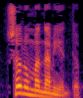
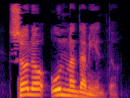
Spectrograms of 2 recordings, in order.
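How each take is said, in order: First: "Solo" lifted and leaned on, rest of the phrase falls away; stress on solo. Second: "un" stretched and lifted higher, as in just one; stress on un. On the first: Preacher stressing "Solo" to the radio listeners. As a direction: lean on "Solo" as the key word. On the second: Preacher repeating the phrase, now stressing "un". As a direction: dwell on "un" to insist it is only one. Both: Shown as a demonstration.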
